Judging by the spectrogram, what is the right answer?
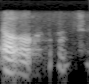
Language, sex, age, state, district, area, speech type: Malayalam, male, 60+, Kerala, Palakkad, rural, conversation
